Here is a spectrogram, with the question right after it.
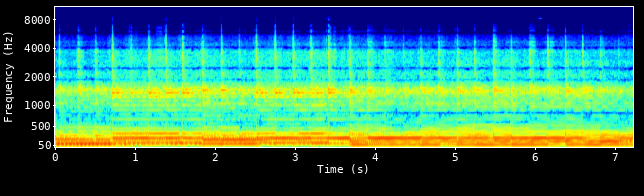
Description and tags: distant bass
A bass guitar loop played at 132 BPM.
